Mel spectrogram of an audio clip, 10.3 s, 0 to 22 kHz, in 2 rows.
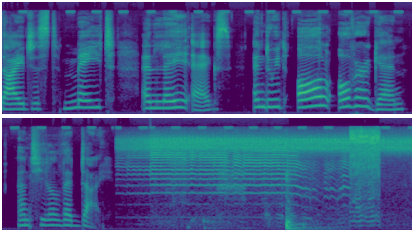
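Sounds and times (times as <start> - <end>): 
speech: 0.0 - 6.4
mosquito in flight whining: 6.6 - 10.2
soft thump: 8.6 - 9.2.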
